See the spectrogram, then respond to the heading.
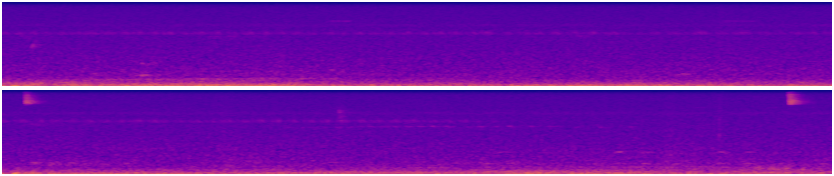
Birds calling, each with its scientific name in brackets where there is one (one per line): unidentified bird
